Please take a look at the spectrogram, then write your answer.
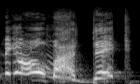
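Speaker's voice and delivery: high, loud cocky taunt; mock Nick Saban. Coach Saban taunting Kirby Smart, cocky shout. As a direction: shout a swaggering boast at the loser. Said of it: "Nick Saban like".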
